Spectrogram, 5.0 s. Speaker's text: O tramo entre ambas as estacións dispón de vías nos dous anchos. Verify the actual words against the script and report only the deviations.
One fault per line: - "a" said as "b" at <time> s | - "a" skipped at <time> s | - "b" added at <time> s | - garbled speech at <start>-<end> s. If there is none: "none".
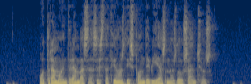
none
